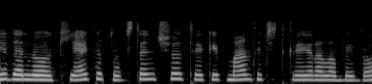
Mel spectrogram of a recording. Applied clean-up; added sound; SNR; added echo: neural mask model DeepFilterNet 3.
